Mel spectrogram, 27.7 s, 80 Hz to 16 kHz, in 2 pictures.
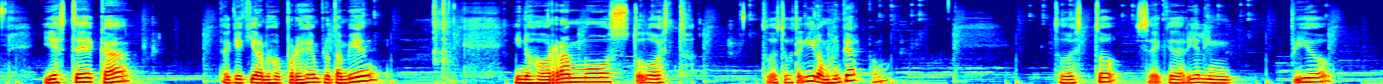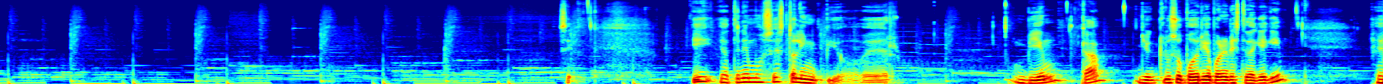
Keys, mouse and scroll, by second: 6.5 right click, 7.3 x, 8.1 right click, 8.2 x, 8.8 right click, 9.0 x, 10.3 right click, 10.5 x, 11.2 right click, 11.4 x, 12.1 right click, 12.3 x, 14.8 right click, 15.1 x, 16.3 right click, 16.5 x, 17.4 right click, 17.5 x, 18.3 right click, 18.4 x, 19.4 scroll down 2, 19.7 middle click, 20.8 right click, 21.6 x, 22.8 middle click.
